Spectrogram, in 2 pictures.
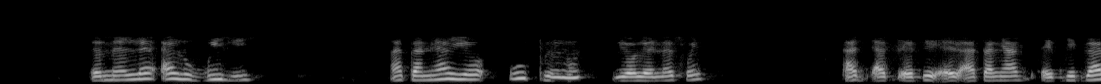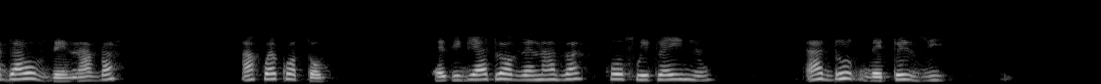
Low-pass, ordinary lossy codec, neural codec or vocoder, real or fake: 3.6 kHz; MP3, 24 kbps; codec, 16 kHz, 2 kbps, FreqCodec, larger model; fake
